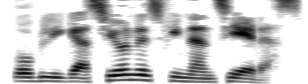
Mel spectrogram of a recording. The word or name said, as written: OBLIGACIONES FINANCIERAS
